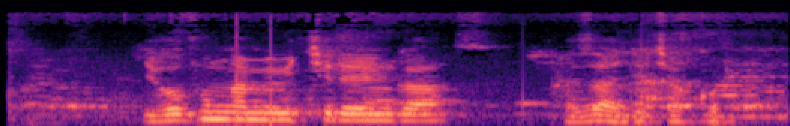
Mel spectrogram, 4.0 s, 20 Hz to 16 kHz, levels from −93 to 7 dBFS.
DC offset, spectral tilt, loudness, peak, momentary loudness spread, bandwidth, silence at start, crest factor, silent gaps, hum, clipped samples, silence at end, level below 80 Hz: under 0.1%; -7.5 dB/octave; -18 LUFS; -2 dBFS; 19 LU; 11.5 kHz; 0.05 s; 16 dB; none; none; under 0.1%; 0 s; -50 dBFS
